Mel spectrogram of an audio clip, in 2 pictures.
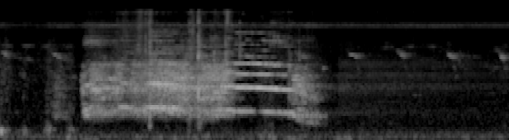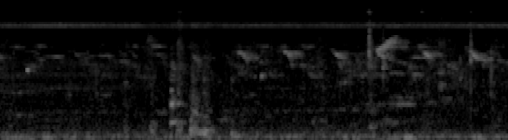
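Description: A rooster crowing once: one loud call of about two seconds that drops in pitch at its end, with faint high chirps repeating in the background.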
